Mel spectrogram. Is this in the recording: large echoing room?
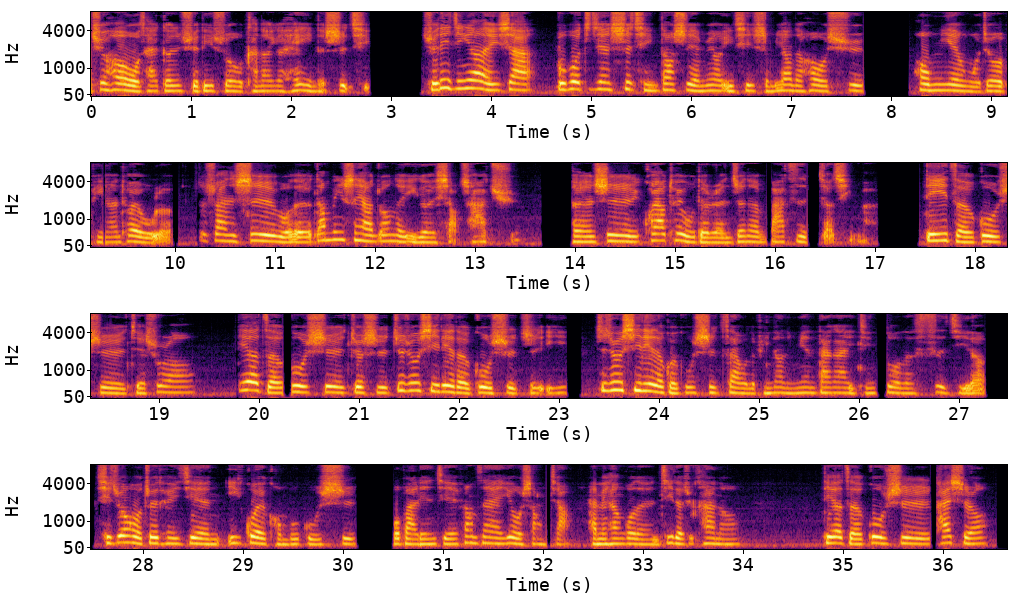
no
